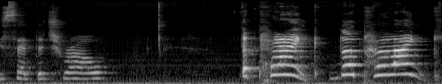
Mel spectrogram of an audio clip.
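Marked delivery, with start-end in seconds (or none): 2.4-4.4 much higher, louder chant; bay for it like a mob; yelling. Acted. Pirates yelling at the troll for the plank. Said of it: "yelled Ben, Buckle and Percy Patch".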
